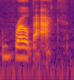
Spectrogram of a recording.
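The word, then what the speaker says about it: Rhoback: G4 um and that that is roback r h o back like the dog this brand has a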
